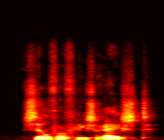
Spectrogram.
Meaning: brown rice
- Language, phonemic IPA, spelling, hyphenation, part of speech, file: Dutch, /ˈzɪl.vər.vlisˌrɛi̯st/, zilvervliesrijst, zil‧ver‧vlies‧rijst, noun, Nl-zilvervliesrijst.ogg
